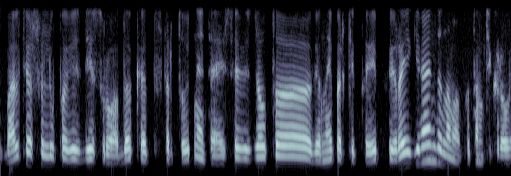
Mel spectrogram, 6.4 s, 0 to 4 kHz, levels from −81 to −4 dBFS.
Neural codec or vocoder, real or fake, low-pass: none; real; 3.6 kHz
